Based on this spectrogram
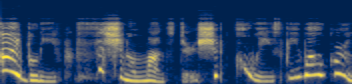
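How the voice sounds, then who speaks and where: A put-on character voice, female-sounding and high-pitched for a woman, at a moderate pace. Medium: read story. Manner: polite, refined.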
